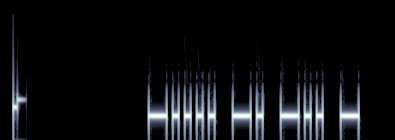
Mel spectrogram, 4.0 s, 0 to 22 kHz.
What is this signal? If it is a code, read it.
Morse code, heard as a keyed tone, about 20 wpm, 700 Hz. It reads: 6NDT
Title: All Cut Numbers - 4-Digit 20wpm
